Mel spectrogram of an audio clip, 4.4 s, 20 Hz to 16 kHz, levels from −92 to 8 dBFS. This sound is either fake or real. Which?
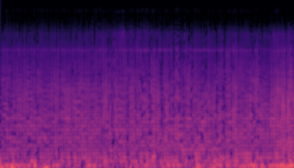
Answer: fake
